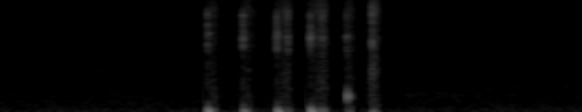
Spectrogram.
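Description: Quick, sharp hits sound as a sword strikes a witch in a video game.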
